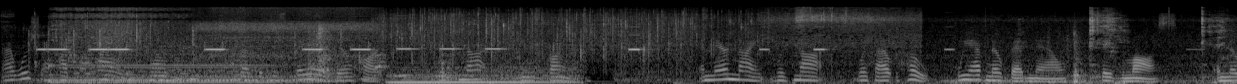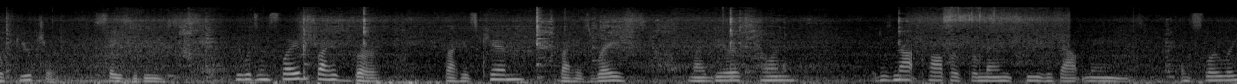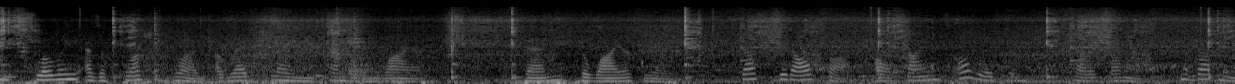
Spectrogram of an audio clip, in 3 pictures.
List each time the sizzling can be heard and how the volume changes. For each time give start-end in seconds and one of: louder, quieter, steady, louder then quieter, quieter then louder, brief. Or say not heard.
0.0-37.0 steady.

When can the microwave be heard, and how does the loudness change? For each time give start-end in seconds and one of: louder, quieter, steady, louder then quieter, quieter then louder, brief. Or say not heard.
0.0-13.6 quieter.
